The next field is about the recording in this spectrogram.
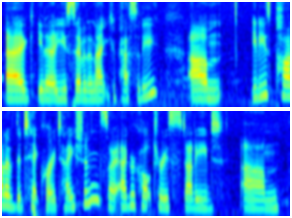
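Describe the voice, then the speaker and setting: A woman with an Australian accent and a slightly high voice. She speaks like a teacher introducing a place to visitors, informally and straight to camera. She is recorded outdoors on a clip-on mic. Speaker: high school agriculture teacher. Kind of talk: informal virtual tour presentation to camera. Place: outdoors on a school farm. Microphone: clip-on lapel mic.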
